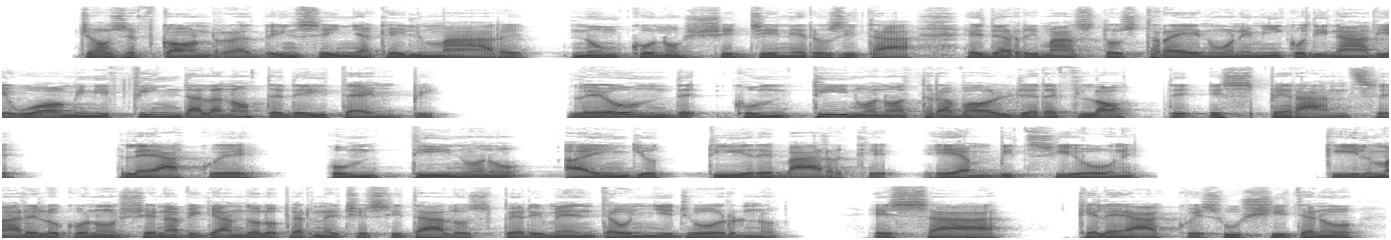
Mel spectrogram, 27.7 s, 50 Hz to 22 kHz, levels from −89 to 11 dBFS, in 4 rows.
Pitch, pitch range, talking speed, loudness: 90 Hz, 80-105 Hz, 125 wpm, -21 LUFS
